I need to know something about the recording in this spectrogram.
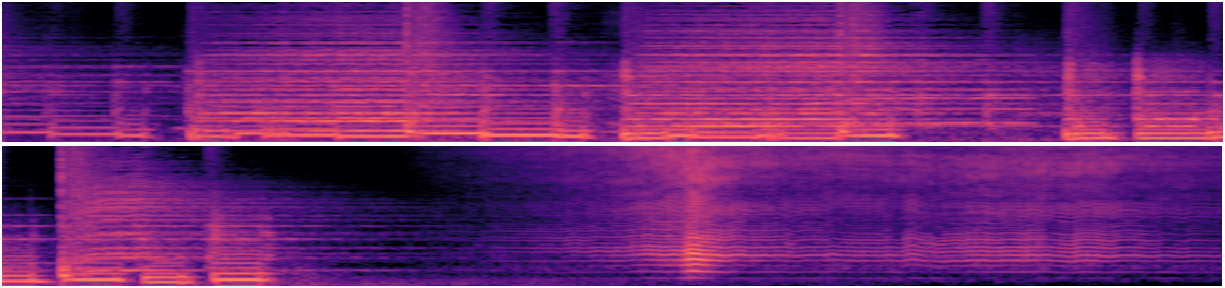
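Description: A short melodic jingle plays, then a bee buzzes for a few seconds, its drone wavering in pitch and swelling louder before fading away.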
